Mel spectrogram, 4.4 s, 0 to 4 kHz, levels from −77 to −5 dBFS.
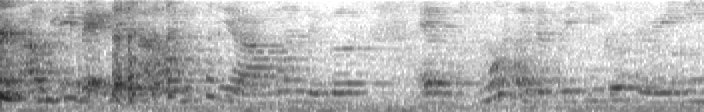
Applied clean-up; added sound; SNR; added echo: none; none; none; none.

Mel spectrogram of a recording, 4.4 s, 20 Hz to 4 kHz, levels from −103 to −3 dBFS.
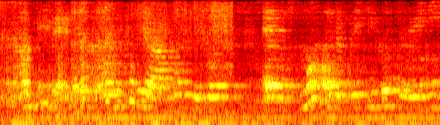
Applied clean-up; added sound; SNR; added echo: neural separator model SepFormer DNS4.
